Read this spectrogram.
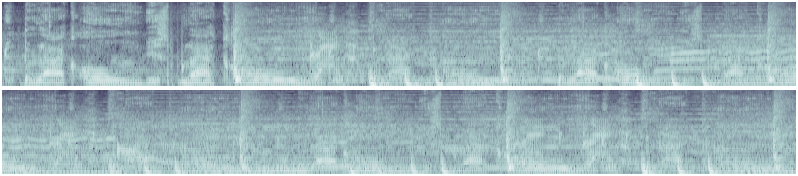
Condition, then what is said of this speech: None; typical speech.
